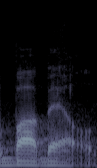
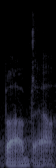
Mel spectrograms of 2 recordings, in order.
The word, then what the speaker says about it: Babel: it you know and the phonetics say the pronunciation should be b a w b l so Babel Babel makes no difference we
